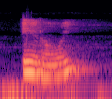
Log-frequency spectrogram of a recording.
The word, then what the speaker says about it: herói: Porque a letra H não tem som, não é verdade? Então, seria emitido dessa forma: haver, herói, hino, hora, humor.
